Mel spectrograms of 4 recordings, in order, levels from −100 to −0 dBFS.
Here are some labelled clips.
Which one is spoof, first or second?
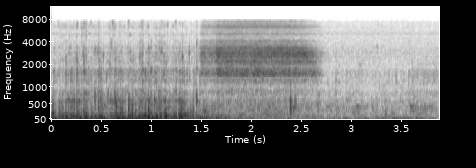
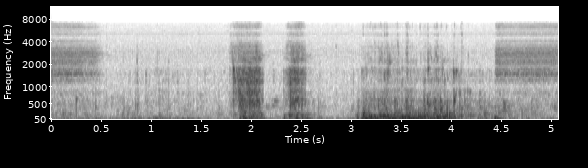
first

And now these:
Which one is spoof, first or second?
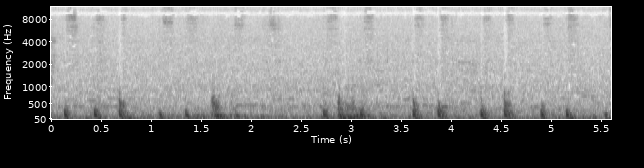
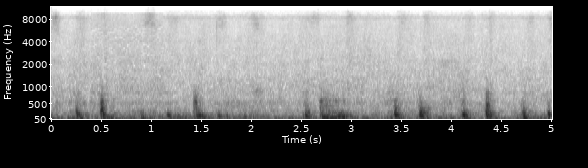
second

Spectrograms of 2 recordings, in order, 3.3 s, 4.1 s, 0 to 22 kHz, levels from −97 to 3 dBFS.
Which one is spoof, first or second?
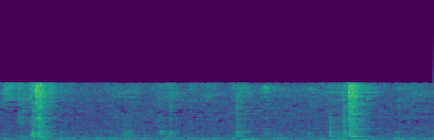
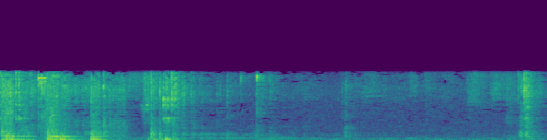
first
